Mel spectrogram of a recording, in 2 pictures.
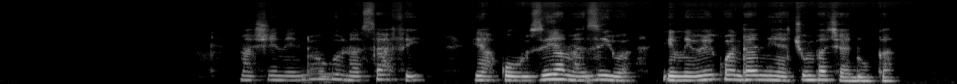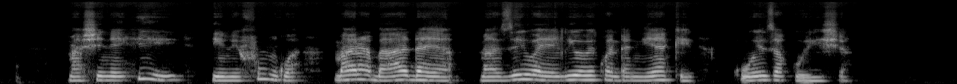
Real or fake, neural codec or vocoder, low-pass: fake; codec, 44.1 kHz, 7.8 kbps, DAC; 19.8 kHz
